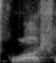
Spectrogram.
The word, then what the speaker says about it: gouache: I think I pronounced gouache correctly.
